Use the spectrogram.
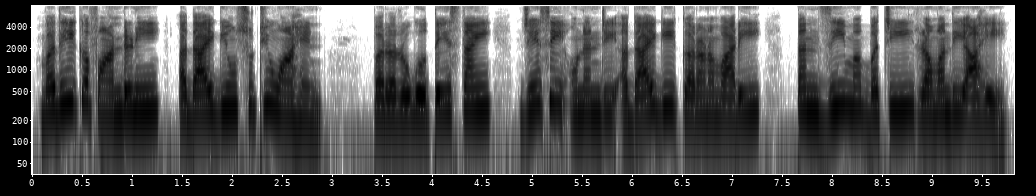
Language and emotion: Sindhi, neutral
